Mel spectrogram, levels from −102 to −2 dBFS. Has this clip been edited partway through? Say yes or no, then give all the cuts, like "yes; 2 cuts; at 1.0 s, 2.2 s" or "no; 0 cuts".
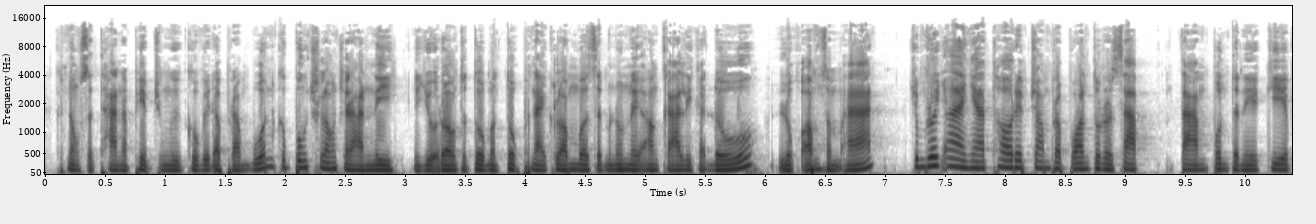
yes; 1 cut; at 3.0 s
